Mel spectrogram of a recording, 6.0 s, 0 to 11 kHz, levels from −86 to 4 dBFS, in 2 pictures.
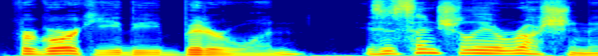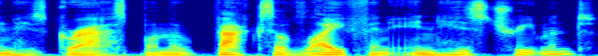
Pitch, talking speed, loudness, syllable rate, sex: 115 Hz, 210 wpm, -21 LUFS, 5.2 syllables/s, male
